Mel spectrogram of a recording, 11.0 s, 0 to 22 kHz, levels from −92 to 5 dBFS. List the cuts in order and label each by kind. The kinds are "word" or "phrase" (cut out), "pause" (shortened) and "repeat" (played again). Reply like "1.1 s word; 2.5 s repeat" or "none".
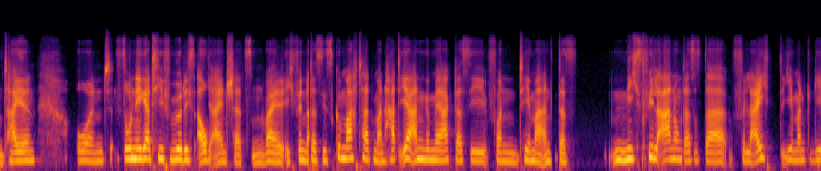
1.5 s word; 2.8 s word; 4.1 s word; 4.5 s word; 6.9 s word; 7.4 s word; 8.6 s word; 9.1 s word

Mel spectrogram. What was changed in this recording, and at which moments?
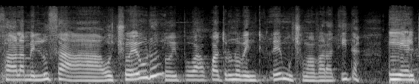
1.7 s word

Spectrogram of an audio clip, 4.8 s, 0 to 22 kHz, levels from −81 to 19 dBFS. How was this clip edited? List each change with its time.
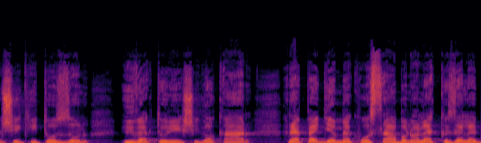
none

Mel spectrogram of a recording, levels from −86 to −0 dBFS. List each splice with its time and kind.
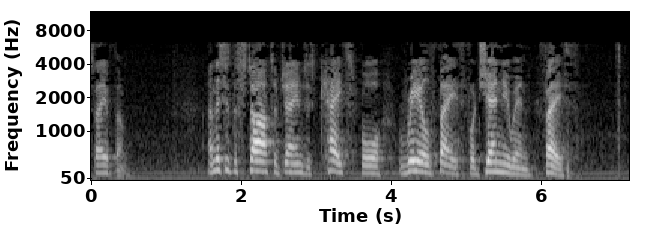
6.0 s pause

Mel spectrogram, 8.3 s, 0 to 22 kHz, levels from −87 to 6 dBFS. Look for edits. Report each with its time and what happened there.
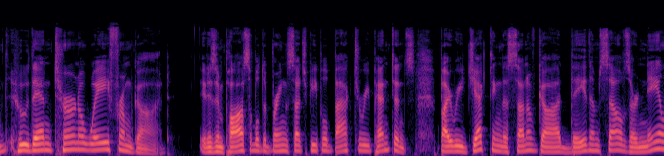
none

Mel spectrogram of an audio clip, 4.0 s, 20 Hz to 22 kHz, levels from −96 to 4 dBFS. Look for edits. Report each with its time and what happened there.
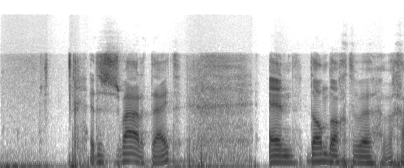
none

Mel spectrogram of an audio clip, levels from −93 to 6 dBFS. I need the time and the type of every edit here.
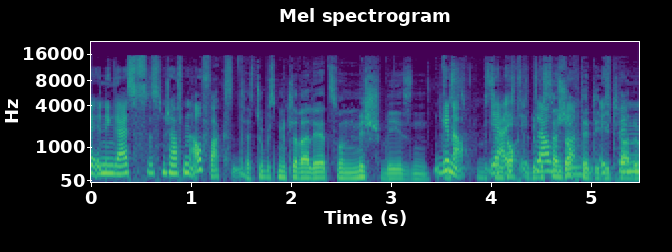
none

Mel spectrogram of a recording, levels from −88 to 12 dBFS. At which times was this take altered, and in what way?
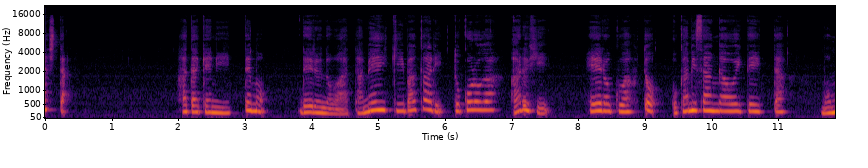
6.1 s pause; 6.9 s pause; 7.7 s pause

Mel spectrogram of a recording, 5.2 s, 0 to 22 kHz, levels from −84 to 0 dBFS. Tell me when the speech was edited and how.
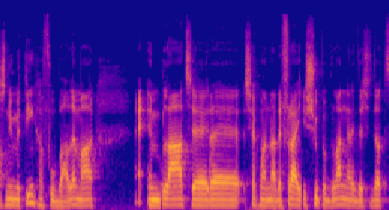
2.1 s word; 2.8 s word; 4.0 s word

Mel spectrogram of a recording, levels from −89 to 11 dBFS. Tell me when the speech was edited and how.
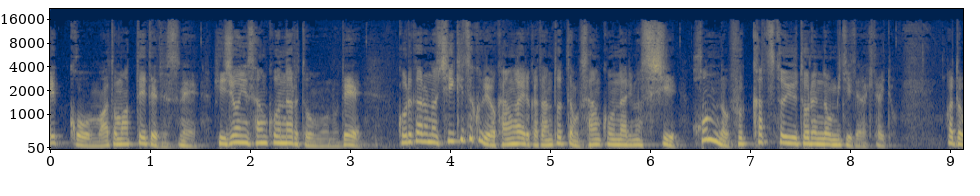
1.6 s pause; 6.4 s pause

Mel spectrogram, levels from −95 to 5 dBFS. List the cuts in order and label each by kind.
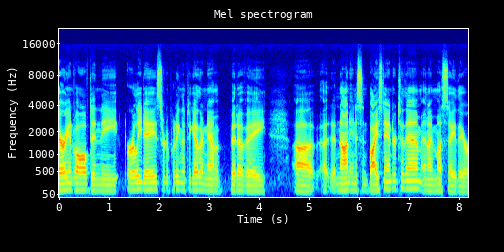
3.1 s word

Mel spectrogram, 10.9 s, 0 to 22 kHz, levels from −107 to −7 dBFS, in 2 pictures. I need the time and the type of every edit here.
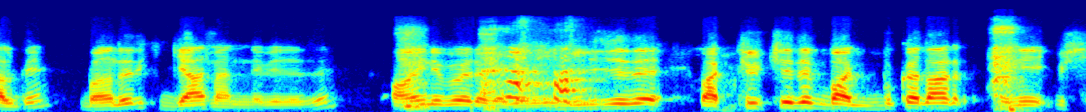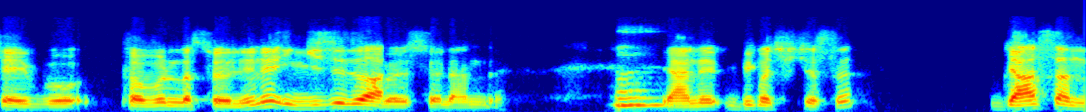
1.1 s word; 5.3 s word; 7.3 s word; 9.2 s word

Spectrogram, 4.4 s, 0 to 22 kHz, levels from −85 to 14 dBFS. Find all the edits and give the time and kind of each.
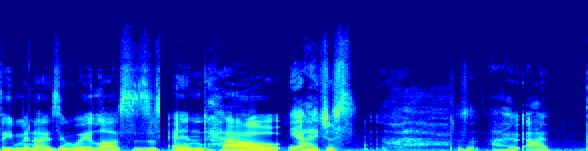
1.2 s word; 2.2 s word; 3.4 s pause

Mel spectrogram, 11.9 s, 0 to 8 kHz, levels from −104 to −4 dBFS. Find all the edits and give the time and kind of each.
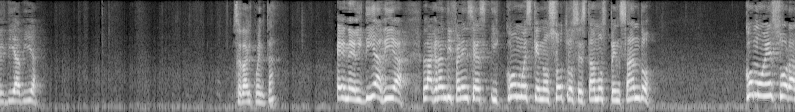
none

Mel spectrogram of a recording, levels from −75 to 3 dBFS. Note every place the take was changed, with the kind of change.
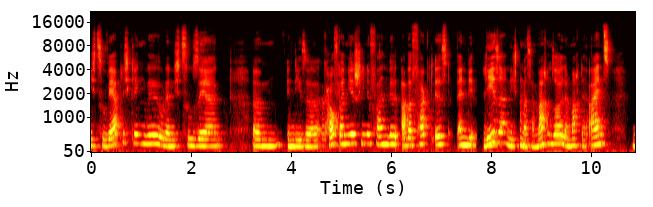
4.6 s word; 4.9 s word; 7.7 s word; 8.6 s word

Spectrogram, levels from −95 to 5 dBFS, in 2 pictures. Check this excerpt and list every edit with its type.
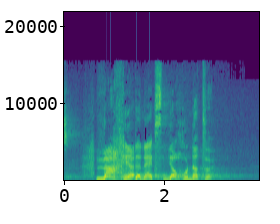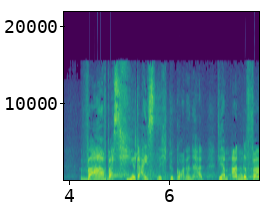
1.4 s phrase; 4.7 s word; 5.3 s word

